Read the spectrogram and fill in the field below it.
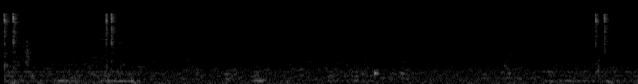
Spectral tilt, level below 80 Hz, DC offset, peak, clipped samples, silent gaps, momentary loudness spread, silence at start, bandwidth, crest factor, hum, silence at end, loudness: -2 dB/octave; -68 dBFS; under 0.1%; -16 dBFS; under 0.1%; none; 19 LU; 0.05 s; 11.5 kHz; 34 dB; none; 0 s; -48 LUFS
